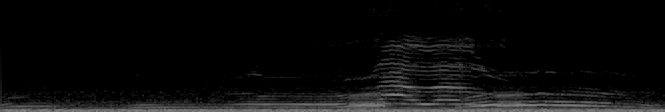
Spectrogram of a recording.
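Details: Male cats in a fight, recorded handheld in Sharjah, UAE: drawn-out moaning yowl that climbs into a loud harsh screech, then a second rising wail, against constant low humming background noise.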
